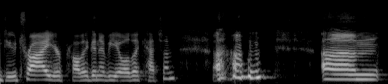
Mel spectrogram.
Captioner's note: laughs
